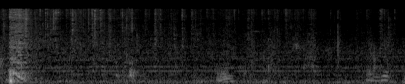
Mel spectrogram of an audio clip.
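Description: Food frying on a hot flat-top gas griddle, a low, even sizzle with faint distant talk. There is a sharp sound right at the start.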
